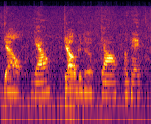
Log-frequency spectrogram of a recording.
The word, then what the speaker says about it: Gal: hadn't before, such as Gal Gadot in Wonder Woman costume. We've been saying that wrong. There's not an I in her name. It's Gal.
